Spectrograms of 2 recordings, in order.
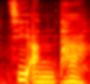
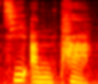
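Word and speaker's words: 지 않다: Chi ăn thả mang nghĩa là không. Các bạn lưu ý về cách phát âm, đó là chúng ta sẽ có ở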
